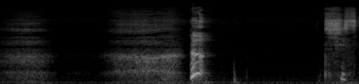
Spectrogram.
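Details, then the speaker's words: A woman with hiccups she links to stress, hiccuping while talking: two soft breathy sounds, then a sharp, abrupt gulp-like burst with a small catch after it; a hiccup. "okay this better stop these better stop soon cuz I have so much to do"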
